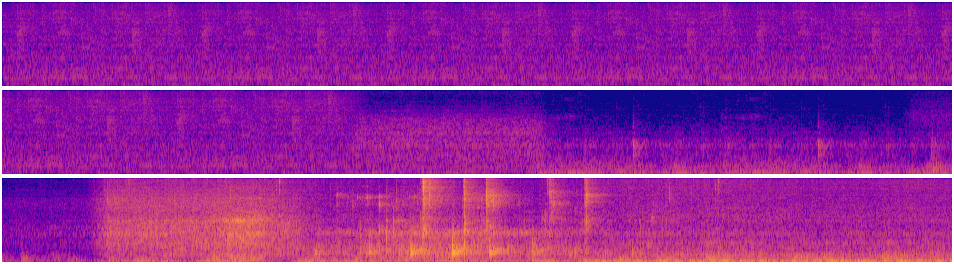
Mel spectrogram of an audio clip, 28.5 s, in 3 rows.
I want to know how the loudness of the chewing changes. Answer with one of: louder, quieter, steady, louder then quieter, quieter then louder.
louder then quieter.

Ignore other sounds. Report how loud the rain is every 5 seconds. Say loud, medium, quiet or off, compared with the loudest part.
quiet, quiet, quiet, quiet, loud, medium.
